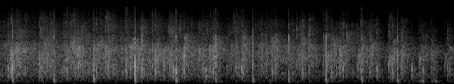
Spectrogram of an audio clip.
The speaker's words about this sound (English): can we just give the Lord a hand real quick?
